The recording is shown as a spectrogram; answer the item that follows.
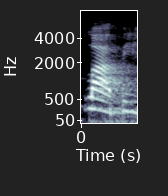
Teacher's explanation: São 2 sílabas. A sílaba mais forte é a segunda de trás para frente. Portanto, é uma paroxítona que está sendo acentuada por terminar em I seguido de S.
